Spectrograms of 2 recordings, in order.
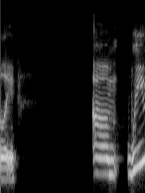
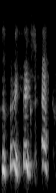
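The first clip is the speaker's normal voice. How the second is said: ordinary delivery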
